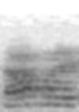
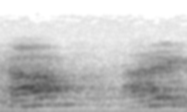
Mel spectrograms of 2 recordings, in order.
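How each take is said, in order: First: It is said as one joined word. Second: It is said split into two parts. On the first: The eyes are compared to a lotus. The speaker calls it wrong. "சேர்த்து படிச்சுட்டார்" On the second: The eyes are half closed. The speaker calls it right. "பிரிச்சு படிக்கணும்"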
